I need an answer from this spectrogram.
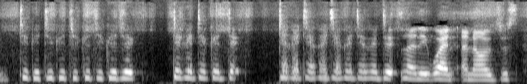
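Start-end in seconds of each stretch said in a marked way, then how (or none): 0.1-3.0 rapid-fire ticking riff, pitched up; imitated fast music. Band comes on and music starts, imitated ticking beat. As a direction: mimic a racing metal intro. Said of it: "the music started".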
